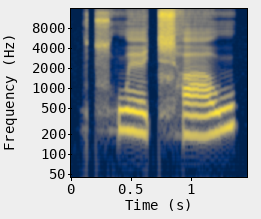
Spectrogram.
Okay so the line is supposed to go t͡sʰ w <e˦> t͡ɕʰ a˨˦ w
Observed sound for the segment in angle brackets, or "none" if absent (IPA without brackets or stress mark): e˨˩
